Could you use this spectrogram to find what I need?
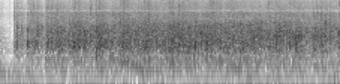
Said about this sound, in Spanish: Démosle un aplauso al Señor.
